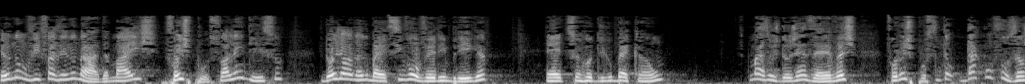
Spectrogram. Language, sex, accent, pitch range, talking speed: Portuguese, male, Brazilian, 150-215 Hz, 180 wpm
